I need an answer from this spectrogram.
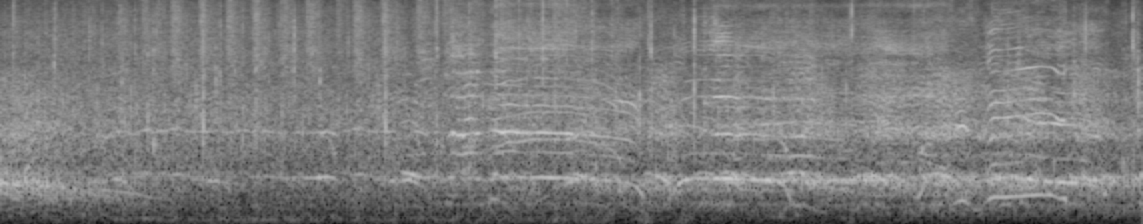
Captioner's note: crowd cheering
